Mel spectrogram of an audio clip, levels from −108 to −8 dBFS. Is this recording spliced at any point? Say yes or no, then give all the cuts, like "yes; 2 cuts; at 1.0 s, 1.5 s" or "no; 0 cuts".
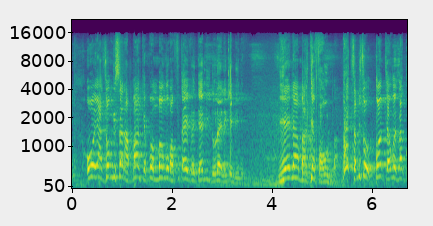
no; 0 cuts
